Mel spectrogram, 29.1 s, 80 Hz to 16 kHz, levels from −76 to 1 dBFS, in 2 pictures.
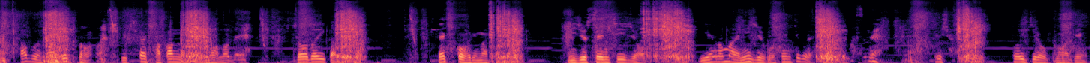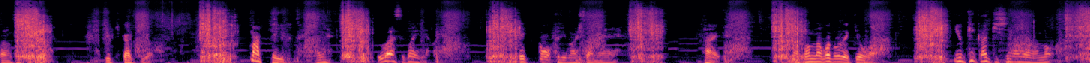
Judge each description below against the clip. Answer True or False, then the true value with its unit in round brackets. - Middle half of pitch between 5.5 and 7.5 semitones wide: True (7.0 semitones)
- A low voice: True (130 Hz)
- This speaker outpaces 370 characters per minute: False (245 characters per minute)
